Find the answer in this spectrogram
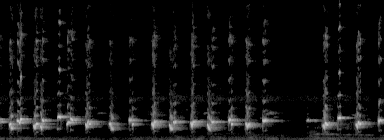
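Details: Sooty-headed bulbul in ropel pelan style, used as a lure to get other bulbuls singing. Rich whistled notes slurring downward come in a quick, even series, then pause briefly before resuming with higher, brighter phrases.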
